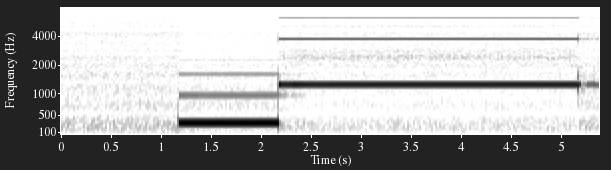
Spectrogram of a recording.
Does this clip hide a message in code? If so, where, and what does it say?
Yes: two-tone page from 1.2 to 5.2 s, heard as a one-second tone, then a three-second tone, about 320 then 1250 Hz.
